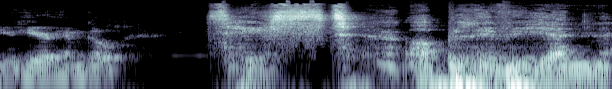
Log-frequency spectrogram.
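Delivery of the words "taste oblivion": hissing through gritted teeth. Voicing an enemy over a fallen character: hissed through teeth. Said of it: "he hisses, like, through his teeth".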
